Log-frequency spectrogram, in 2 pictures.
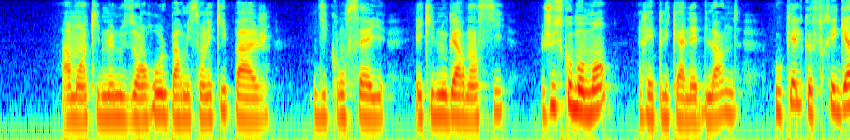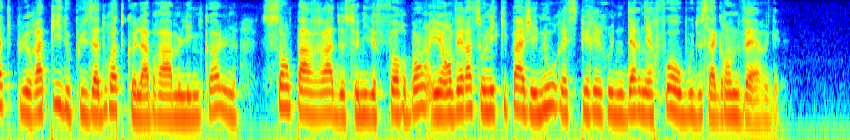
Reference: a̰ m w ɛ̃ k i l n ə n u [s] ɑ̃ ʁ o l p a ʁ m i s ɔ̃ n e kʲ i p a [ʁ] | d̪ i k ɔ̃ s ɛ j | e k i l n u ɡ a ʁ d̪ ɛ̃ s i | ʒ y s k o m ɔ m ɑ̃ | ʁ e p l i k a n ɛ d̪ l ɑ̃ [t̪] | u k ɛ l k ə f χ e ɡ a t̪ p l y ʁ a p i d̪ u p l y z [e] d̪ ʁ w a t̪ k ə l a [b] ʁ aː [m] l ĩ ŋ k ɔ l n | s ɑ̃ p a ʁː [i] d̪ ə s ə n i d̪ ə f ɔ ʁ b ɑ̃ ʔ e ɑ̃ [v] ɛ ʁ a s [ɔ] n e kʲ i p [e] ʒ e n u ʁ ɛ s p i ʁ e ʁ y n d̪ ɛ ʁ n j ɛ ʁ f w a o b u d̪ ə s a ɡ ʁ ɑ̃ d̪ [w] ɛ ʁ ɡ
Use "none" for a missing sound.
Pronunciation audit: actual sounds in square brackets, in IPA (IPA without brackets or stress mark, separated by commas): z, ʒ, d̪, a, b, m, a, v, ɔ̃, a, v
